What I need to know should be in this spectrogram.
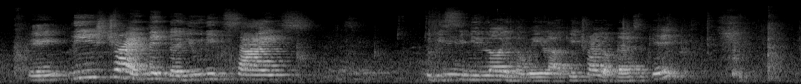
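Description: A woman speaks with animation.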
